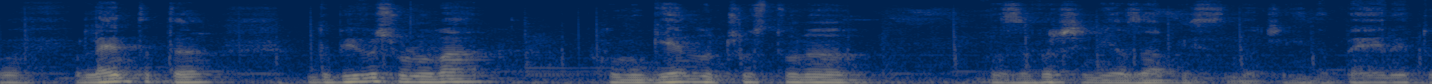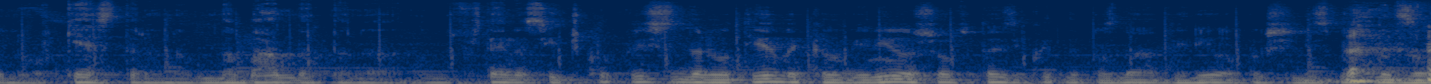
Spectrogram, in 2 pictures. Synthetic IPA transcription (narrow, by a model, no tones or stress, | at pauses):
vɐf | lɛnt̪ət̪ə | d̪obivəʃonova | xomoɡʲɛnːot͡ʃust̪vonɐ | nɐzɐvɤɾʃɛnijəzapisznat͡ʃiːnɐpɛːnɛt̪onɐoɾkʲɛst̪ɾənɐnɐband̪ət̪ənɐnosʃt̪ɛnɐfsit͡ʃkovisd̪ɐnɛot̪ivɛmɛkɐmviniməʃt̪ɔt̪o̥t̪ɛzikoit̪ʊnɛpoznavɐt̪viniməpɐkʃɛnismixnət̪zɐ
